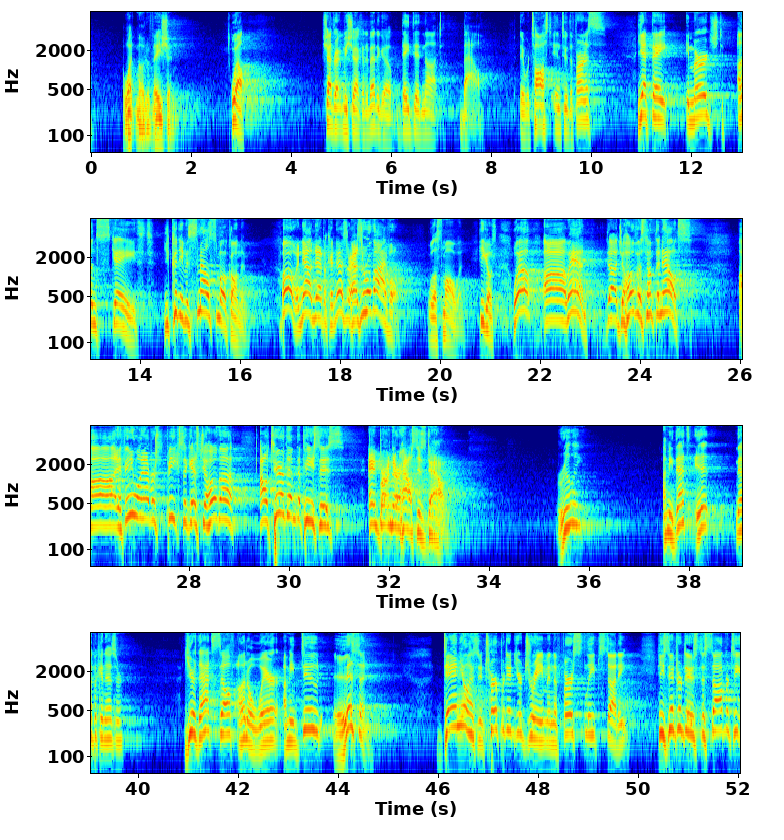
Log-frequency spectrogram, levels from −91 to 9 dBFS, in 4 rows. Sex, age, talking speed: male, 50-69, 105 wpm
